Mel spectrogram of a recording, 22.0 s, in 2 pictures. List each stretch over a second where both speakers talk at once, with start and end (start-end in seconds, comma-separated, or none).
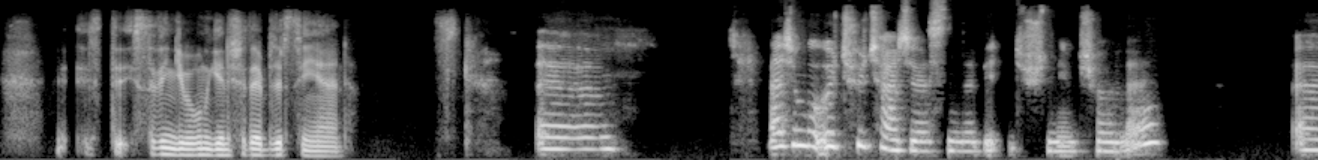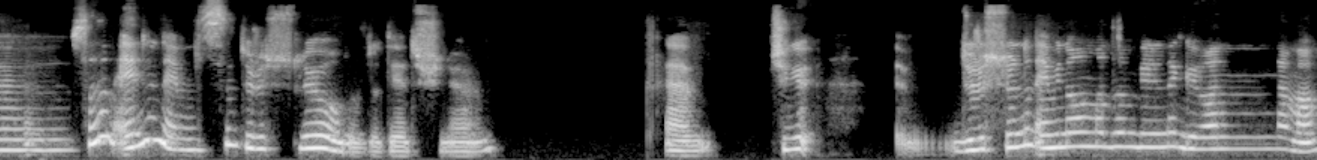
none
